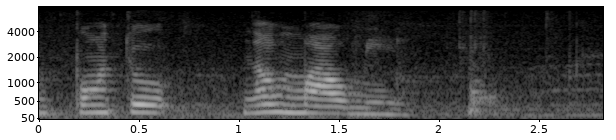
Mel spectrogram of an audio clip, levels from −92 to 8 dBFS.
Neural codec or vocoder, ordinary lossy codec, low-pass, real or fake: none; none; 7.2 kHz; real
